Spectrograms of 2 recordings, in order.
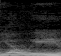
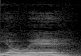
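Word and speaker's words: Yahweh: Eh, agora a pronúncia, uns falam Yahé, outros falam Yahwé, Yahvé, Jeová. Jesus deixa muito claro que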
